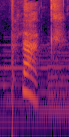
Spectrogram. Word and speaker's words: plaque: Same thing happens with the letter Q. If it's followed by U and E, the U becomes silent and the whole combination Q-U-E turns into a K sound like in technique and plaque.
